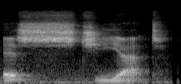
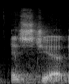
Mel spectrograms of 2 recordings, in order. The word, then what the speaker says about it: escheat: That's maybe where some of our parks come from the escheat. And what is the word escheat? It's let me hear. It's from the word cheat. Escheat. It's from the modern one cheat.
